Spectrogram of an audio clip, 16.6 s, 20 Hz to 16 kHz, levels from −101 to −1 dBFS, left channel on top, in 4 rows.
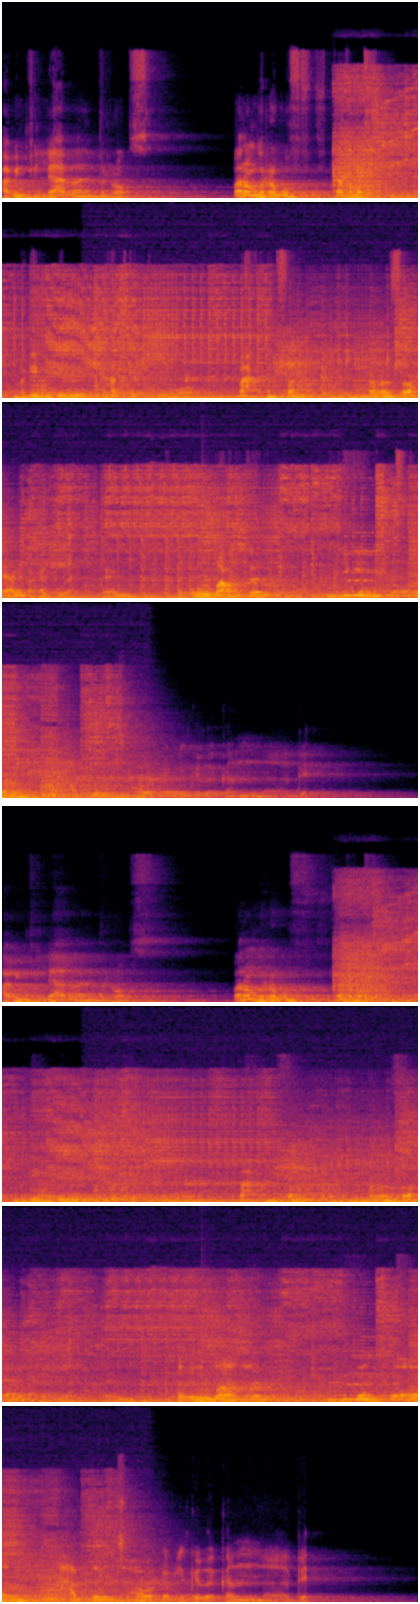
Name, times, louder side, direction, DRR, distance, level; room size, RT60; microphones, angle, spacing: voice 1, 0.0-1.4 2.3-3.7 4.0-6.2 6.5-7.4 7.8-9.7 10.2-11.1 11.4-12.1 12.4-12.7, left 3 dB, 55° left, 8 dB, 0.4 m, -26 dB
sound 1, 3.3-13.7, left 1 dB, 20° left, 0.7 m, -28 dB
sound 2, 4.9-14.0, equal, 10° right, 1.5 m, -41 dB
voice 2, 10.1-10.9 11.8-12.6 13.0-15.5, right 5 dB, 60° right, 9 dB, 0.3 m, -29 dB
11.5 x 6.3 x 2.8 m, 2.5 s
head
